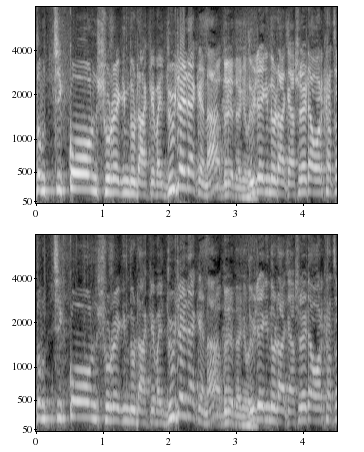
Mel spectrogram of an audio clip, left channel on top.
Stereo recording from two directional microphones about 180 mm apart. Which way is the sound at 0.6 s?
45° left (ahead or behind).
